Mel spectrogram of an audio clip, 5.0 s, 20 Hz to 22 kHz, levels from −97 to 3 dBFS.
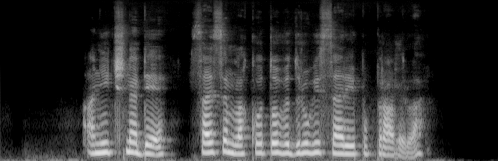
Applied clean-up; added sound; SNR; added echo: neural mask model Resemble Enhance denoiser.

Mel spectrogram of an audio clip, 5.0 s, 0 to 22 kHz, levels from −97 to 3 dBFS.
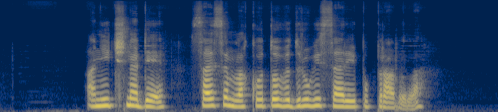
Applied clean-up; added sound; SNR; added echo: neural mask model DeepFilterNet 3.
